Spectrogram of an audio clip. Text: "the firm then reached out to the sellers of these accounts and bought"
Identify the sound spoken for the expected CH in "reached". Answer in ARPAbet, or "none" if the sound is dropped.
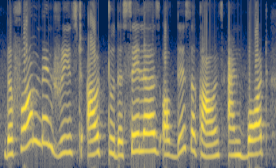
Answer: CH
